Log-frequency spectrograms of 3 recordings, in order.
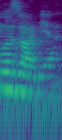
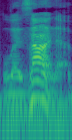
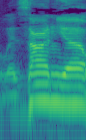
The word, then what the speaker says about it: lasagna: English speakers is that we've convinced ourselves that the G in lasagna is silent like so much so that even Lil Wayne wrapped about it one time but really it's not really right like if the G and lasagna was really silent like that we probably pronounce the word more like Lasana but we don't we give it a n Sound and that n is signaled by that GN combo and in linguistics that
